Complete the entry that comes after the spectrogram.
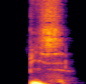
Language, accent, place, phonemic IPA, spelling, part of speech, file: French, France, Lyon, /pis/, pisses, verb, LL-Q150 (fra)-pisses.wav
- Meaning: second-person singular present indicative/subjunctive of pisser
